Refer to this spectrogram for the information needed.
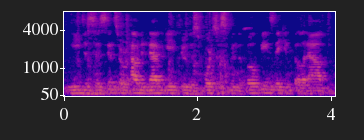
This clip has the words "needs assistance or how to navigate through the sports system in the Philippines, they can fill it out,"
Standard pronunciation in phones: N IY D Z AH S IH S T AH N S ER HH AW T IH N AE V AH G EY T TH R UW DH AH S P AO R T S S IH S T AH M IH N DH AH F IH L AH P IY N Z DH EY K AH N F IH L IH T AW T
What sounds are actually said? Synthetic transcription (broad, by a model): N IY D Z AH S IH S T AH N S ER HH AW T IH N AE V AH G EY T TH R UW DH AH S P AO R T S S IH S T AH M IH N DH AH F IH L AH P IY N Z DH EY K AH N F IH L IH T AW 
